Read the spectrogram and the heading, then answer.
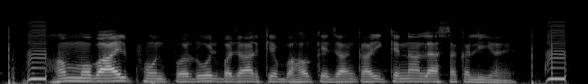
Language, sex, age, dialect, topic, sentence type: Maithili, male, 31-35, Eastern / Thethi, agriculture, question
